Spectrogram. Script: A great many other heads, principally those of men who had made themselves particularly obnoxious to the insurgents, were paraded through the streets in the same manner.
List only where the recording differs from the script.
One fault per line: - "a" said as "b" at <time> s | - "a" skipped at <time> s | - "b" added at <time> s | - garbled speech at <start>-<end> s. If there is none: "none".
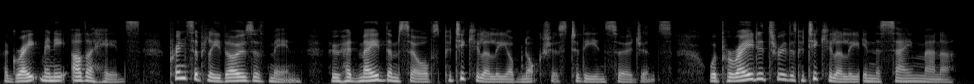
- "streets" said as "particularly" at 7.9 s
